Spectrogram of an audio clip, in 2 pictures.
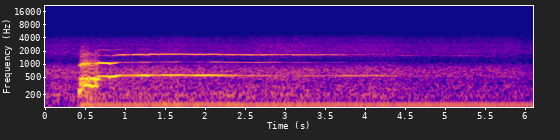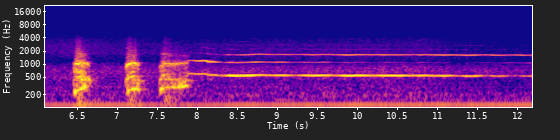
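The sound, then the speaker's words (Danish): A long, eerie howl of a ghost dog in a forest holds a steady, wavering pitch over a low constant hum, broken by a few sharp thuds before the howl rises again and trails on. “Hvert syvende år viser den sin savlende flæb, og den stikker i et rædselsvækkende hyl, der vækker rædsel i selv de stærkeste mænd.”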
